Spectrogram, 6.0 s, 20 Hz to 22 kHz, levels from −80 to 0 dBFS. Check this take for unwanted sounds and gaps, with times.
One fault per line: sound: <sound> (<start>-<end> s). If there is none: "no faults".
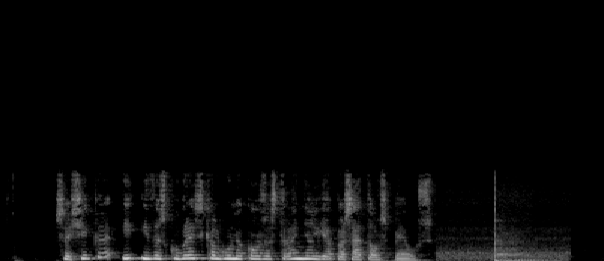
sound: thud (4.9-5.6 s)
